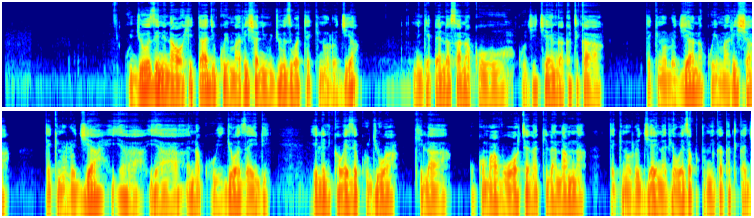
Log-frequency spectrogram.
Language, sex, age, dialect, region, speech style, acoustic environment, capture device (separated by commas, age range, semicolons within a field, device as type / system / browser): Swahili, male, 25-34, Kenya - Nairobi Sheng-influenced, Kenya, happy, people talking, mobile / Linux / Chrome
